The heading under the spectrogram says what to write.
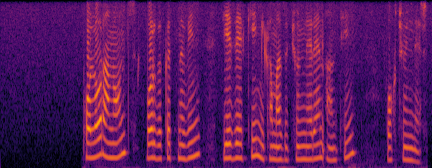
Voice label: armenian; Golden Record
